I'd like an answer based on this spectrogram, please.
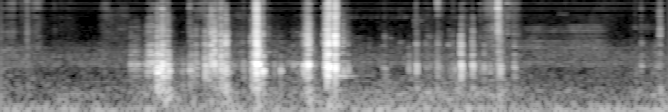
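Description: Black plastic cover being fitted onto an Auxbeam relay/fuse box: a quick run of sharp plastic clicks and rattles about a second in, lasting about a second and a half, then a few lighter ticks.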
